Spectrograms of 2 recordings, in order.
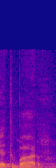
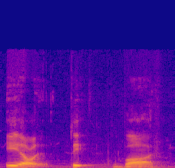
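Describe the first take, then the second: First: The word has two syllables, without a middle vowel. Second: The word has three syllables, with a middle 'i'. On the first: This is how Indians commonly say it. "हम लोग हिंदुस्तानी लोग तो एतबार बोलते हैं" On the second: This is the original Arabic pronunciation. "एतिबार ऐसे बोलेंगे क्या? ... अरबी लोग बोलते हैं"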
